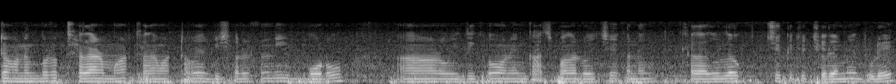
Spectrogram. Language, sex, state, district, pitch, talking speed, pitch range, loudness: Bengali, male, West Bengal, Jhargram, 130 Hz, 165 wpm, 125-135 Hz, -18 LUFS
